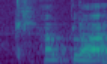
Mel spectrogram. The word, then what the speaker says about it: hablar: Hablar. It begins with a silent H.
